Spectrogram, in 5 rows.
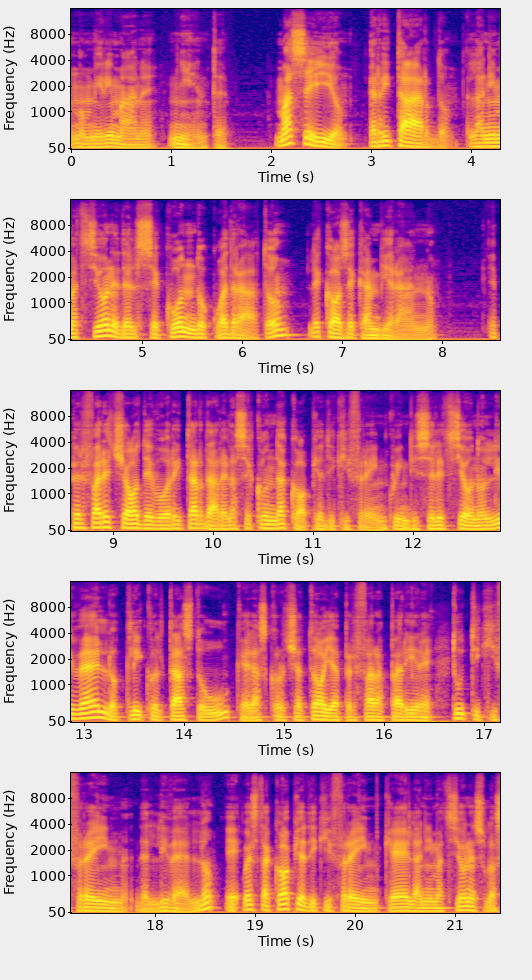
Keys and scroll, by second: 14.6 u.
